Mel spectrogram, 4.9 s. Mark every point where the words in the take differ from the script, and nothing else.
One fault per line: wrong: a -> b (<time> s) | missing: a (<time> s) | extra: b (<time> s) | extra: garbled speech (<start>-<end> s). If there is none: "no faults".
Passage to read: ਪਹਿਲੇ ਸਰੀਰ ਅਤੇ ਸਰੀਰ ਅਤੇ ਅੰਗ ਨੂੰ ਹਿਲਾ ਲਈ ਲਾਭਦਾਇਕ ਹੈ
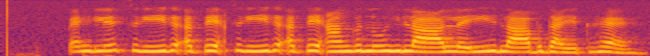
no faults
